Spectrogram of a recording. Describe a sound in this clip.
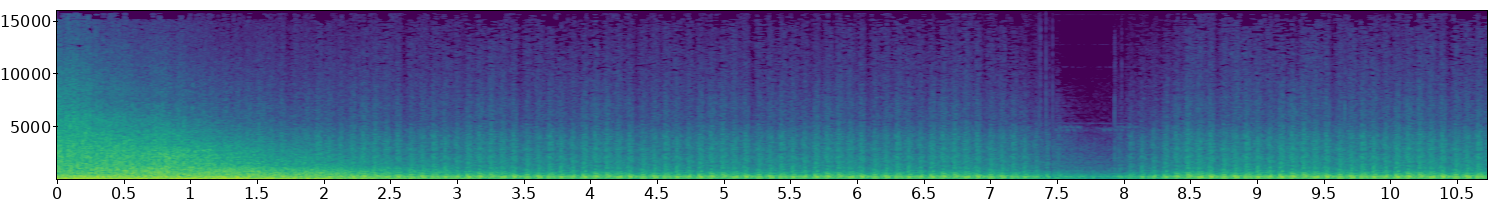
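A drone's propellers whir loudly with a rapid buzzing hum.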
